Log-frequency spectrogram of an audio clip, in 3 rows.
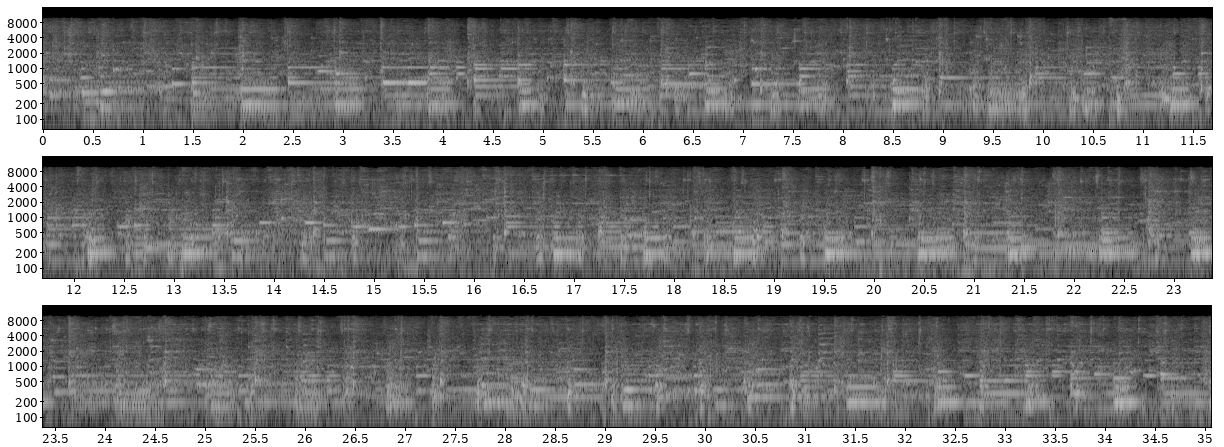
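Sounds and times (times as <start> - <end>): small live band playing: 0.0 - 35.0.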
